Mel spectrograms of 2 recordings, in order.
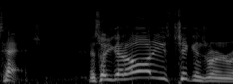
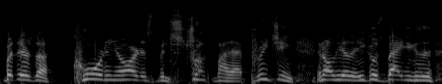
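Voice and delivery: normal talking voice

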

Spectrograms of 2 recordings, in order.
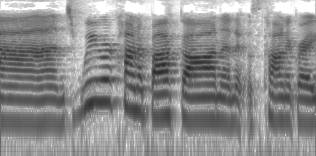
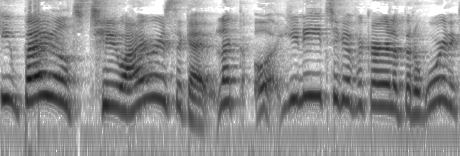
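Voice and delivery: retold scolding, higher-pitched and protesting; indignant retort; 6 semitones higher than usual. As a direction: tell him off with exasperation. Retells scolding him for bailing.

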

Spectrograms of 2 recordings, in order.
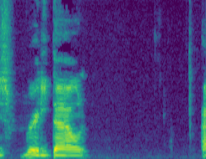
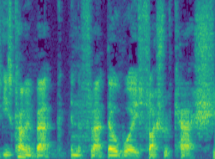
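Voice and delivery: ordinary talk

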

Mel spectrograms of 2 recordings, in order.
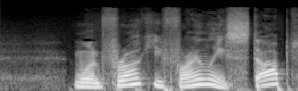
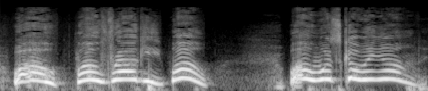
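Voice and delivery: high, louder startled whoas; alarmed friends; 5 dB louder than usual. Acted. Friends warning Froggy, high alarmed calls. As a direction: cry out in alarm.

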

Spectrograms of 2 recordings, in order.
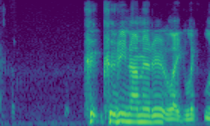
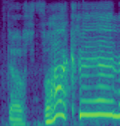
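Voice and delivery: mock bewilderment, pitch shooting up; retold high-pitched disbelief; baffled reaction; much slower than usual. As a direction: act out a stunned viewer, rising sharply. Acts out his baffled reaction.

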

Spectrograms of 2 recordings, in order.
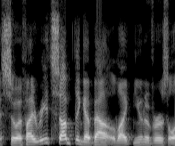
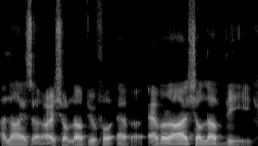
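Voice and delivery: low, soft romantic recital; solemn, softly intoned verse; poem reading; 7 semitones lower, 8 dB quieter than usual. Acted. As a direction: recite an old love poem, hushed. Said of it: "I'll be reading the poem".

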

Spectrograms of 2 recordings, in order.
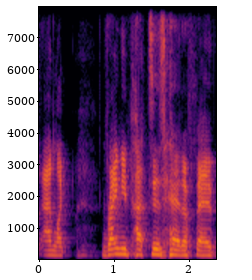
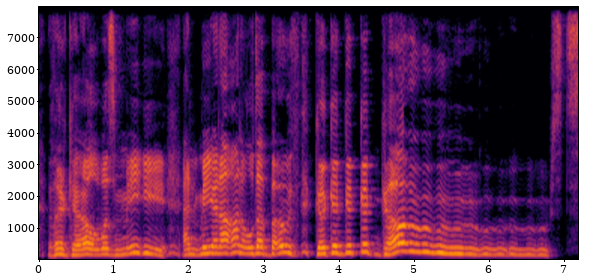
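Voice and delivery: spooky ghost reveal; 4 semitones higher, 4 dB louder, much slower than usual. Acted. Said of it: "Raimi is all like".

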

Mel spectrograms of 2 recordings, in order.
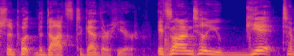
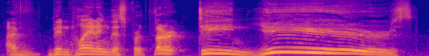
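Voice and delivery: slow, drawn-out villain complaint; mock Hades; 2 semitones higher, much slower than usual. Imitating Hades annoyed at the heroes, slow mock grievance. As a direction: whine it like a put-upon god. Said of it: "Hades is just like".

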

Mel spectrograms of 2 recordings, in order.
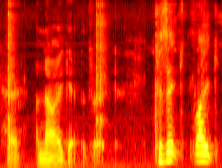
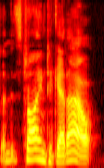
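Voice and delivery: normal talking voice

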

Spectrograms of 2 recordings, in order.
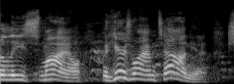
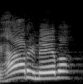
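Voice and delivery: folksy higher-pitched Southern greeting; Southern accent; 5 semitones higher than usual. Acted. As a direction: greet like a cheery Southern neighbor. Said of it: "You're Southern all of a sudden".

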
